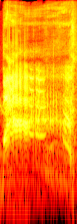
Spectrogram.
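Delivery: put-on high shrieking child scream; blood shriek. Father imitating his daughter's blood shriek. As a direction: let out a child's wail. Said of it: "she's like".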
